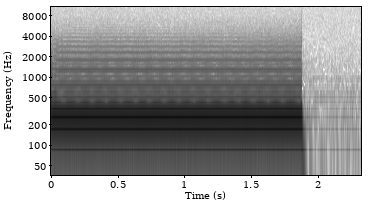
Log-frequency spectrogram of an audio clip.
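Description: A single loud, steady sustained note from an instrument in a lo-fi improvised jazz/punk recording. It is held without wavering and cuts off suddenly near the end.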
